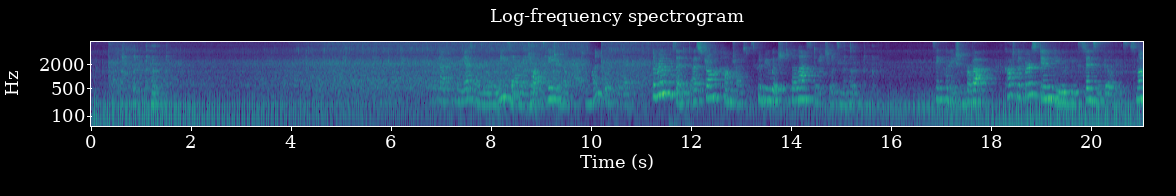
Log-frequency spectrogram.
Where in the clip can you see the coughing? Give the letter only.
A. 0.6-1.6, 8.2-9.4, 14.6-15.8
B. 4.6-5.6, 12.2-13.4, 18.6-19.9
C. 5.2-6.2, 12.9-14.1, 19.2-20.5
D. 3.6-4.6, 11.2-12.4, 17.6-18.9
A.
